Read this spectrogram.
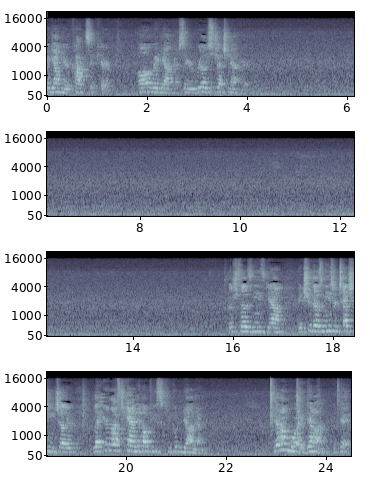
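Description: A woman speaks calmly and slowly nearby, with long pauses.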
